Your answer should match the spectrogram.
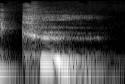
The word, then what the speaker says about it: coo: I don't know if it's even a thing, but for cow, the animal, in Scotland we say coo, and we usually spell it C-O-O.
